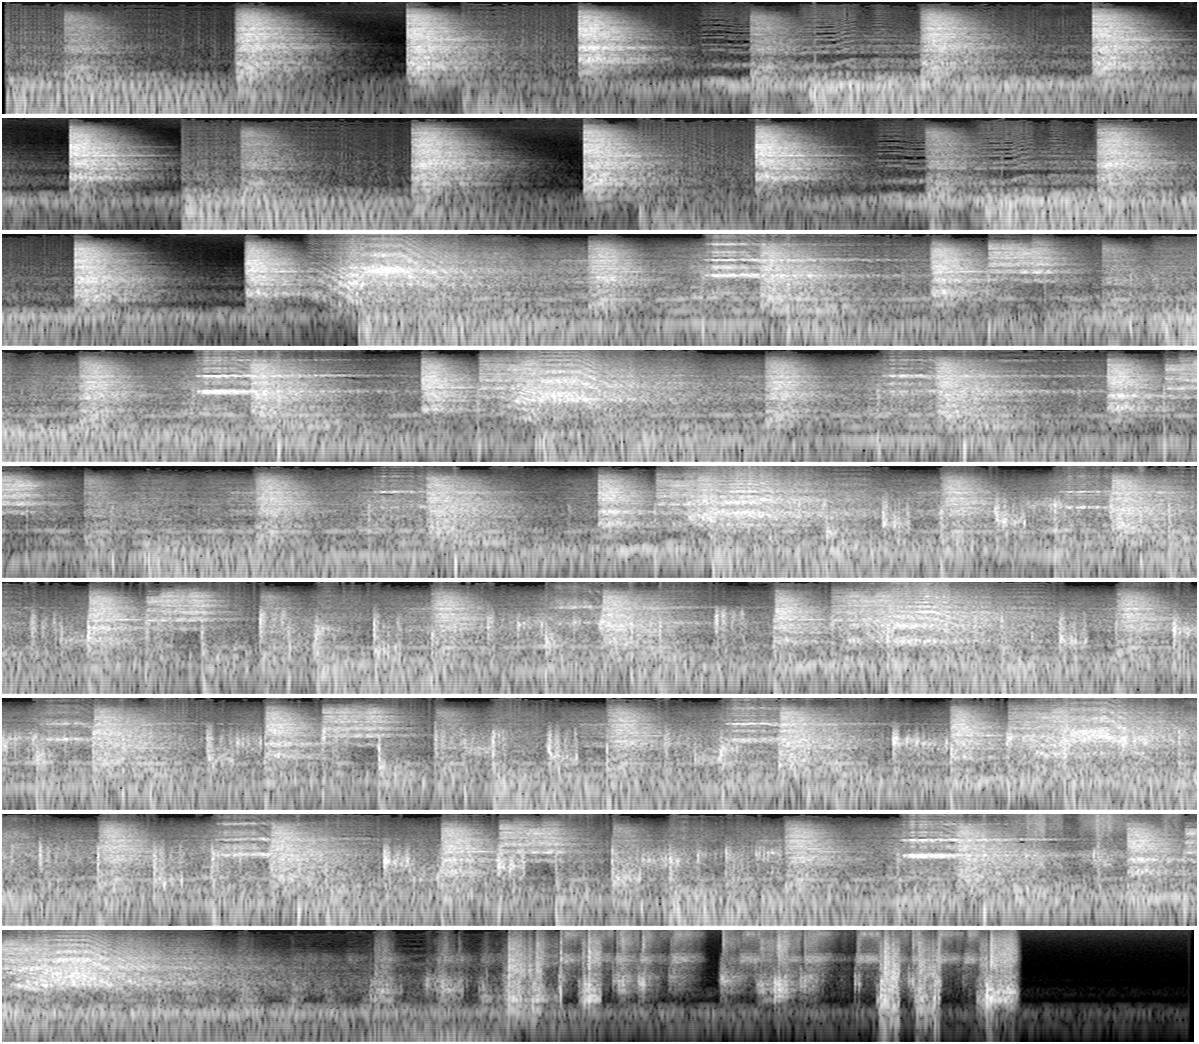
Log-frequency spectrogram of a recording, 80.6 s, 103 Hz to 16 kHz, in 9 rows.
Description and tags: abstract dark ambience beat
Old sound I uploaded years ago and never described until now.
Software made, using Addictive Drums with a lot of reverb effects, subatomic VST, Gort's Minipiano Soundfont.
plugins used: CamelPhat3, CamelSpace, black_box, Bouncing ball delay, Ambience, and a bunch of stock FL Studio reverbs, EQ's and delays.
thrill, ugly, ambient, terror, corridor, mysterious, sinister, dark, creepy, weird, spooky, haunted, suspense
